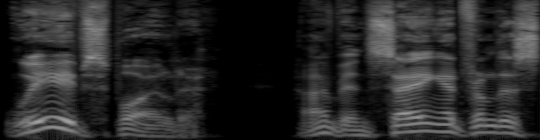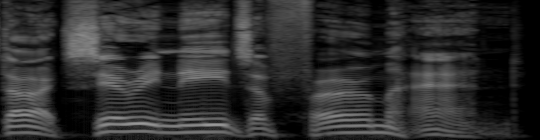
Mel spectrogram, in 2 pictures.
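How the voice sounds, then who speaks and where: An older actor voices a gruff, stern but fatherly old monster hunter in dramatic game dialogue. His gravelly, mid-range voice is slow and somewhat sing-song, terse, weary and commanding, with a grumbling mood. The recording is dry and studio quality.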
